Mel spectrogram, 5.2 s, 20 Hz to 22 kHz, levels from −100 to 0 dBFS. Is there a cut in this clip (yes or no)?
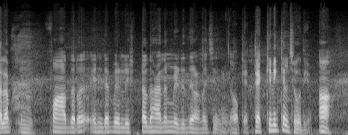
no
